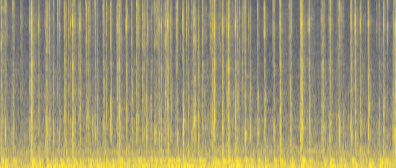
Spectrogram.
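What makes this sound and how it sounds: Both hands type continuously with their fingertips on the plastic chiclet keys of an Acer laptop keyboard. The result is a rapid, steady stream of short, bright clicks and taps over a constant low rumble, with each keystroke dying away almost instantly.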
